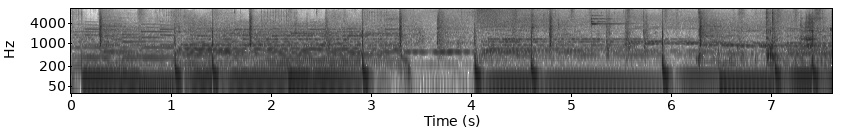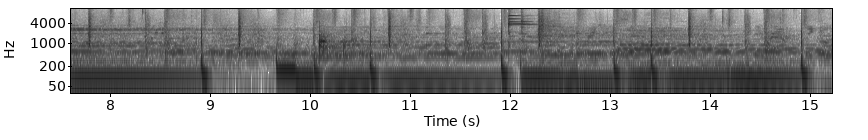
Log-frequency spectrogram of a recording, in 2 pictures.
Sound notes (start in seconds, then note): 3.9 background chatter; 3.9 tools clanging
